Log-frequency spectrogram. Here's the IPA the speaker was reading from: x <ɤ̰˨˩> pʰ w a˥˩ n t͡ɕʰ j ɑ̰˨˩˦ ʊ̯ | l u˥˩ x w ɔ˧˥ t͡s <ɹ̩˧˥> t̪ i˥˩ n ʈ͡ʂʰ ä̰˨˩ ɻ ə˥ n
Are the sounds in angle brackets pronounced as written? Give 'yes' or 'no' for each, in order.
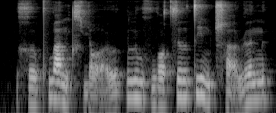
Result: no, no

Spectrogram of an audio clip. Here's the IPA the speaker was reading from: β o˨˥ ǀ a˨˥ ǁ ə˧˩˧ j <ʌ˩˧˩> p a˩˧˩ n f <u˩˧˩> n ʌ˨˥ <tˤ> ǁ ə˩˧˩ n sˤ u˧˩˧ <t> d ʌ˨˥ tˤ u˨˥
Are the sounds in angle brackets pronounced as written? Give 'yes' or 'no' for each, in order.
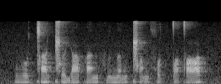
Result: no, yes, no, yes

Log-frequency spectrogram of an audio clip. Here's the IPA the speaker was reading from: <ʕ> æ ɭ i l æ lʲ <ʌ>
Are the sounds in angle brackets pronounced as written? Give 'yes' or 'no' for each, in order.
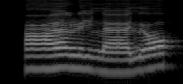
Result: yes, no

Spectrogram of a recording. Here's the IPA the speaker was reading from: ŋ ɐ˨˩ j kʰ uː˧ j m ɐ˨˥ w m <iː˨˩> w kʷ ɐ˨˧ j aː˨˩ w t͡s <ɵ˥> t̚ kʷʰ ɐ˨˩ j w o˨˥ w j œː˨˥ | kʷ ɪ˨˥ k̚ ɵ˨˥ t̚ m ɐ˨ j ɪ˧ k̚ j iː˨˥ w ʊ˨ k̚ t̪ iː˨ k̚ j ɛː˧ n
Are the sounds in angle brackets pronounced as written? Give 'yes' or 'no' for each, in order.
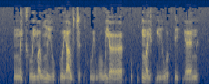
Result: no, no

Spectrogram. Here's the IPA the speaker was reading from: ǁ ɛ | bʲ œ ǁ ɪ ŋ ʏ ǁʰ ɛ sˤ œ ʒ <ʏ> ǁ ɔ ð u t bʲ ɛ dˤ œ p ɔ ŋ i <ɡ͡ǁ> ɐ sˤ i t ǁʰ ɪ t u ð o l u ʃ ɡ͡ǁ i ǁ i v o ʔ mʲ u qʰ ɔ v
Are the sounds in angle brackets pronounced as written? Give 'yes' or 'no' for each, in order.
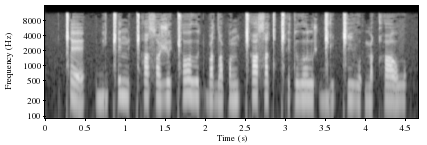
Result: yes, no

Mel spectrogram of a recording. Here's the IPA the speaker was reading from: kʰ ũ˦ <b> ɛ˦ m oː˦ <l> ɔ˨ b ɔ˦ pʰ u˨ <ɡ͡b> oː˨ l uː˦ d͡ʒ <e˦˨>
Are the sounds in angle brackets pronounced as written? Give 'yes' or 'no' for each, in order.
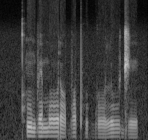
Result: yes, no, yes, no

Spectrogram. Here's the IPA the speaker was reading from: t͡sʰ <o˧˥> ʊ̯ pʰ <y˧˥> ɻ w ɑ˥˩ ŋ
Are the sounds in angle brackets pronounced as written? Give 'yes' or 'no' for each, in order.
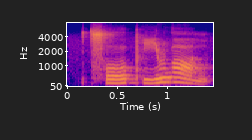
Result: yes, no

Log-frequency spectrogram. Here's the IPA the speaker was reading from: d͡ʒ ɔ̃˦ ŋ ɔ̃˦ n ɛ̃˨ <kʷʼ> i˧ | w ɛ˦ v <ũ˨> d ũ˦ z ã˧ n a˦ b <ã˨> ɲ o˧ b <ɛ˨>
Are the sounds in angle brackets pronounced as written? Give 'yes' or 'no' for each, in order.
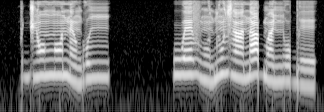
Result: no, yes, no, no

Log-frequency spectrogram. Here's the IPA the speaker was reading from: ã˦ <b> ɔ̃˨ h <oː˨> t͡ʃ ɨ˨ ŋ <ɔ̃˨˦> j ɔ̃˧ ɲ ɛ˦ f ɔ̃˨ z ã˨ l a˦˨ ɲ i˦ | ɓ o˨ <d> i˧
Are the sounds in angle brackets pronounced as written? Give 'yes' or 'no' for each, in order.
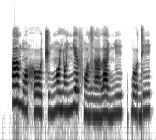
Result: yes, yes, no, yes

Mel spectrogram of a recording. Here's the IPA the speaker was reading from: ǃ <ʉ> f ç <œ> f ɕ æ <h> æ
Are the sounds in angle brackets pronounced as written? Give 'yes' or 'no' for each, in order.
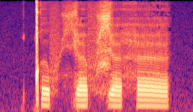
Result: no, no, yes

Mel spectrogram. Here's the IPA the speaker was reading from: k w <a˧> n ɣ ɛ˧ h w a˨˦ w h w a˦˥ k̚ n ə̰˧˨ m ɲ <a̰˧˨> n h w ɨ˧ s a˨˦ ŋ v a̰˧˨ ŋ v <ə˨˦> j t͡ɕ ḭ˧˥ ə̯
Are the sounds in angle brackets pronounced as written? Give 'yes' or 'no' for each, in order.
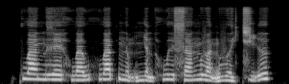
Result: yes, yes, no

